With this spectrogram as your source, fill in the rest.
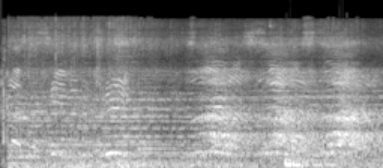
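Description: More than two thousand mourners in Sumy at a soldier's funeral procession, a loud, close crowd applauding and raising patriotic shouts, voices swelling and overlapping with a thud near the end.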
